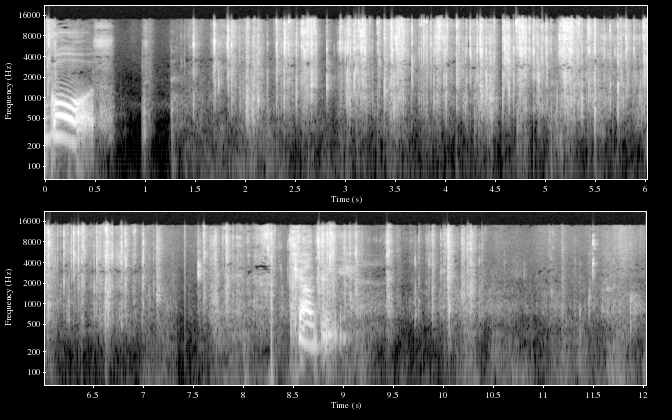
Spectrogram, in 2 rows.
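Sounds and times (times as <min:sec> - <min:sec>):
plastic candy wrappers crinkling: 0:01.0 - 0:11.6.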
